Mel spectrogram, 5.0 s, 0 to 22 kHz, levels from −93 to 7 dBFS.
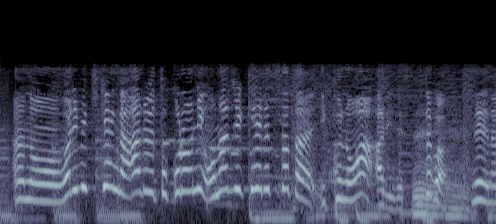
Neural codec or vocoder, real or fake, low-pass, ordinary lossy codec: none; real; 7.2 kHz; Opus, 24 kbps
